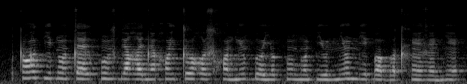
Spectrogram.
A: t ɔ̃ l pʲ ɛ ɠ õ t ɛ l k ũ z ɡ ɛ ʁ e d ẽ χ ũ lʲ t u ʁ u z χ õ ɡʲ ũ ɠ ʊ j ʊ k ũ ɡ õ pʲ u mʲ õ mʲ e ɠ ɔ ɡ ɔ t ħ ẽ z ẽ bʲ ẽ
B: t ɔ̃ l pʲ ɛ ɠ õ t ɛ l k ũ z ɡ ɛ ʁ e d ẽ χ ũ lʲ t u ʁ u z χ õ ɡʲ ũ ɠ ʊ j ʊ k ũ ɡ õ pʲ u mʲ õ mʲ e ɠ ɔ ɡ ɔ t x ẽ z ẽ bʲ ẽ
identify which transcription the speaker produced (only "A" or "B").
B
